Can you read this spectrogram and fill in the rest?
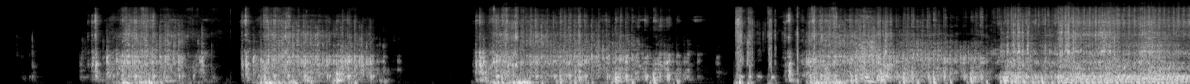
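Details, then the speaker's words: MTD Snowflight two-stage snowblower with a Tecumseh 8 hp Snow-King engine, cold start on choke and prime after possibly flooding: a few stumbling pulls with gaps, then it catches and settles into a steady, even run; starts and runs. "There we go, she's running. We did it."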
